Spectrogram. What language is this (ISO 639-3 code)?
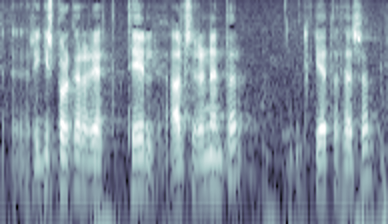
isl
